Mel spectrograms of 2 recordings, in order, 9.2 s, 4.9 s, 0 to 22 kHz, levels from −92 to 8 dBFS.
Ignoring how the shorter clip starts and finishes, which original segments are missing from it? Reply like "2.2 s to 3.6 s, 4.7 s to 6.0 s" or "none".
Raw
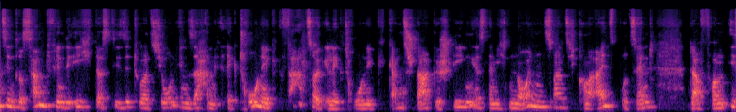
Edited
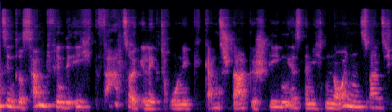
1.2 s to 3.5 s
